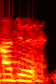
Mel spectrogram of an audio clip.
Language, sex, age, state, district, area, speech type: Nepali, female, 30-45, West Bengal, Darjeeling, rural, conversation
